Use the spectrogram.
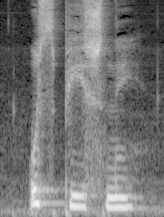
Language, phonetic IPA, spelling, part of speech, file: Ukrainian, [ʊˈsʲpʲiʃnei̯], успішний, adjective, Uk-успішний.ogg
- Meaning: successful (resulting in success)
